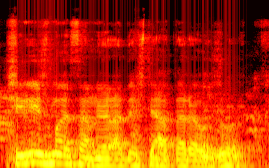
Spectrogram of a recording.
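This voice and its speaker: A man's voice: medium pitch, expressive, roomy sound. A man from Romania doing a stand-up set, telling crude, rambling and profane stories on a comedy club stage.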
